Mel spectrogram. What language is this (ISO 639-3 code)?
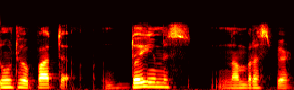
kas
